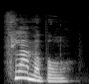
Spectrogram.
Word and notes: flammable: British English

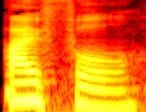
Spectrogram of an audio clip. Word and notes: eyeful: American English

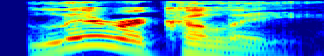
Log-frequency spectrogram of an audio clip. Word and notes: lyrically: British English

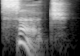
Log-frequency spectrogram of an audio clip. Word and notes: search: British English

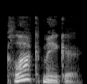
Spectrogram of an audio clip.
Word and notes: clockmaker: British English

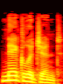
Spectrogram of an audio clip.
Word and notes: negligent: American English

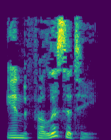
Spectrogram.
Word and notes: infelicity: British English

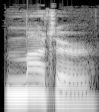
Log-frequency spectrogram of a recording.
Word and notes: mutter: American English

